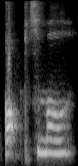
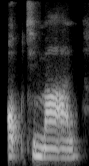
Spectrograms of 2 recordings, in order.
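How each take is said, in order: First: The stress falls near the start of the word. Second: The stress falls on the last syllable.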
